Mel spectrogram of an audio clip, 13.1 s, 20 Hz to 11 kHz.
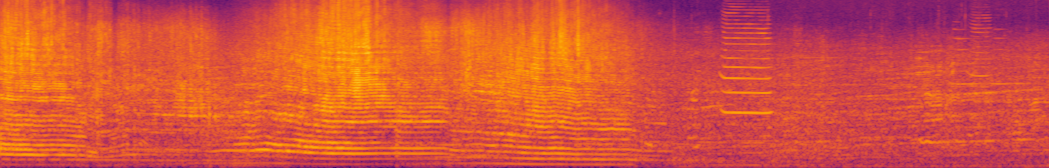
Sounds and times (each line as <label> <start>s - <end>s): planes flying into East Midlands airport 0.0s - 13.1s
air horns 9.0s - 10.0s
